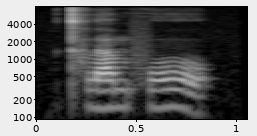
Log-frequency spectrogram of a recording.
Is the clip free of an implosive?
yes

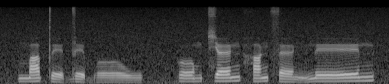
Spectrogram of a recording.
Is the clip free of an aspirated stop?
yes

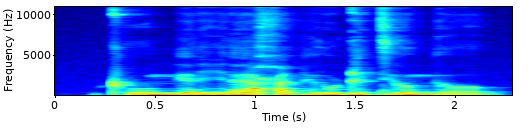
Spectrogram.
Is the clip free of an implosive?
yes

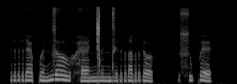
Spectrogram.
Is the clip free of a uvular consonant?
yes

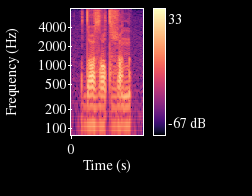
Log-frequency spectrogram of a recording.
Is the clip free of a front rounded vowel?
yes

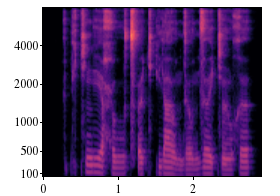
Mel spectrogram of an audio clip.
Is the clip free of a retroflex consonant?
yes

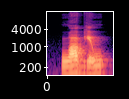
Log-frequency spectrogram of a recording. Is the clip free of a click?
yes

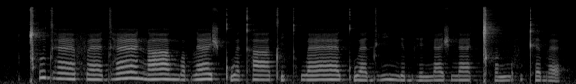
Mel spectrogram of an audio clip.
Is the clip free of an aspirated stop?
no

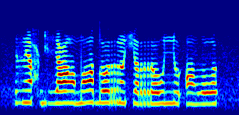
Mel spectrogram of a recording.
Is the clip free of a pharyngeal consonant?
no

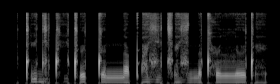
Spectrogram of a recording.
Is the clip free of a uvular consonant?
yes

